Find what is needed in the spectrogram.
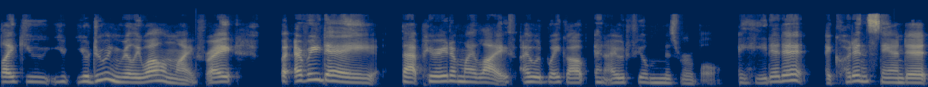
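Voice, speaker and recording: Over a quiet background, a woman talks at a moderate pace. Her pitch is medium, with ordinary pitch variation. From US, immigrated from Asia at age four. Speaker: life coach. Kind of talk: casual interview chat.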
